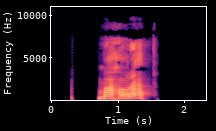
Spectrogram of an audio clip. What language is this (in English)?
Pashto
